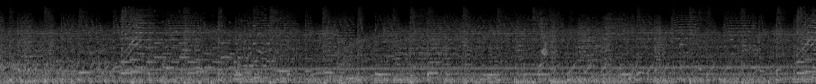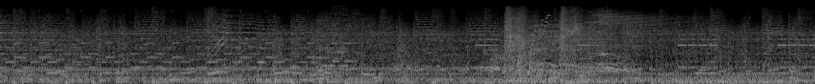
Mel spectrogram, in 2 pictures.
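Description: A green turtle shell strikes a kart in a racing video game, with a single sharp crash near the end that cuts through dense, continuous game music and engine noise.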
